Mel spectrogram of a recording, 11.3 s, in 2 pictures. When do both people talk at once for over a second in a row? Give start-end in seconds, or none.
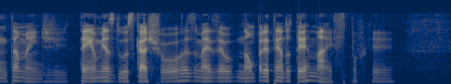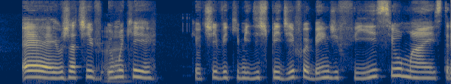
none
